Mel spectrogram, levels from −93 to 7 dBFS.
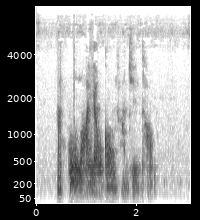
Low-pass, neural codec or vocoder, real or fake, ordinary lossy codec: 7.2 kHz; vocoder, 22.05 kHz, 80 mel bands, HiFi-GAN; fake; MP3, 32 kbps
